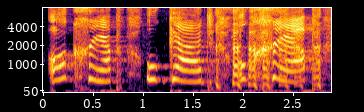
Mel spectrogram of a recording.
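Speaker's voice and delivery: high-pitched, hammed-up Minnesotan; Minnesotan accent. Host mimicking Family Guy scene on request, Minnesotan accent. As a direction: cry out in a broad mock Minnesotan accent. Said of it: "Do the Minnesotan accent".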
